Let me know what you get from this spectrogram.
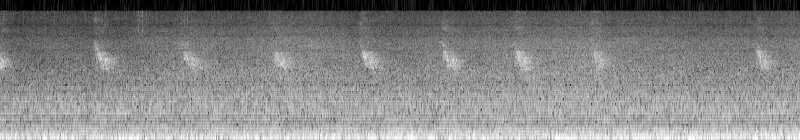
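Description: A small songbird repeating a short, high, downslurred chirp about once a second, with a brief gap near the end, over a steady low rumble.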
